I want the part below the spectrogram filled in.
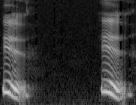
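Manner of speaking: "Ü" as a rounded ee vowel; German umlaut sound. Shown as a demonstration. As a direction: say "Ü" as ee through rounded lips. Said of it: "is pronounced like".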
